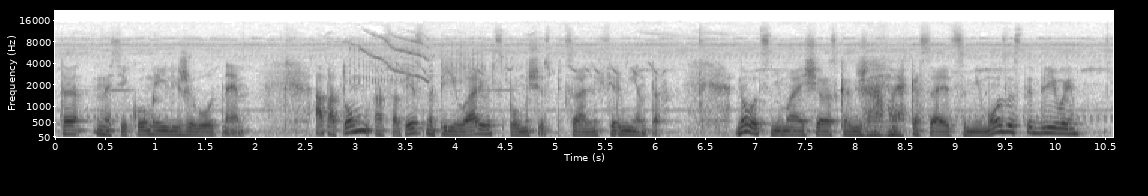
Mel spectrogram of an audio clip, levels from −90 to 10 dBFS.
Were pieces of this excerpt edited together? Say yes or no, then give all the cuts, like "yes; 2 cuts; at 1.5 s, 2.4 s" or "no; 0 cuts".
no; 0 cuts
